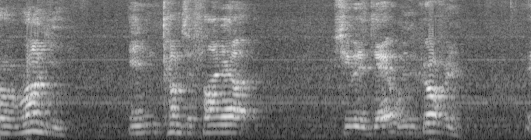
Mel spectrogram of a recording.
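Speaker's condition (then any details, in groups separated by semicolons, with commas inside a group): Cerebral palsy; from birth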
